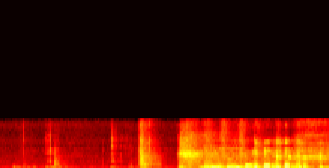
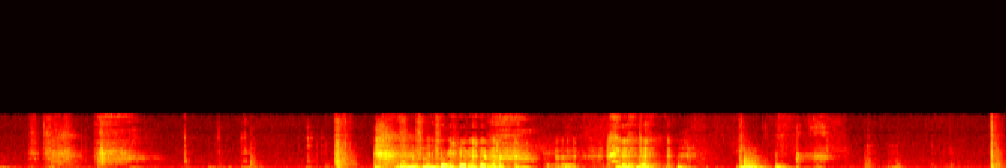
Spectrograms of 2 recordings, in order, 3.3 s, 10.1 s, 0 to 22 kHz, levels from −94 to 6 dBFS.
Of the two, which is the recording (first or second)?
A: second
